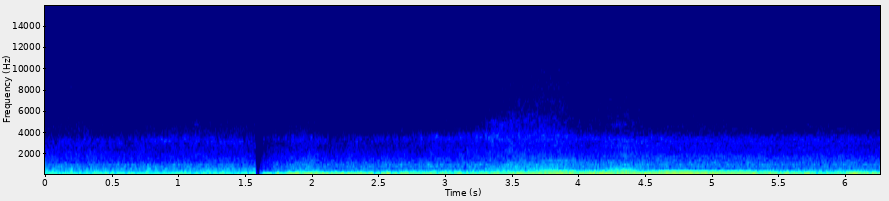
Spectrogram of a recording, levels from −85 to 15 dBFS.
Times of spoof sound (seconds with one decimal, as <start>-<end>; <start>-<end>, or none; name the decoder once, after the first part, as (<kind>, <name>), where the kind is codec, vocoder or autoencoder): 0.0-3.4 (vocoder, BigVGAN v2)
